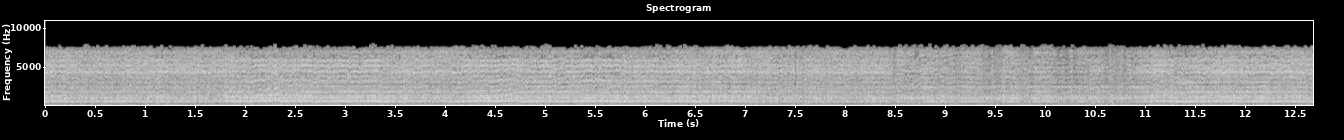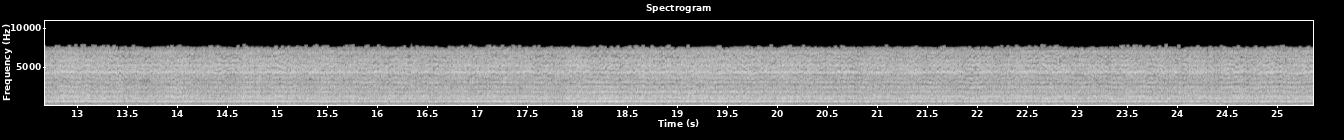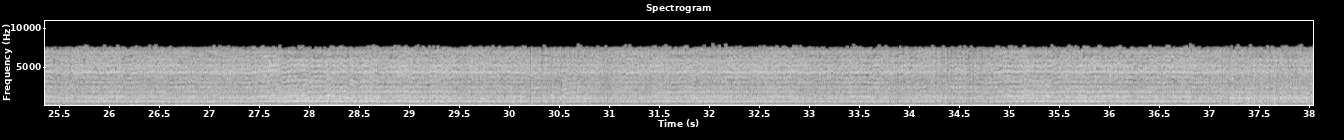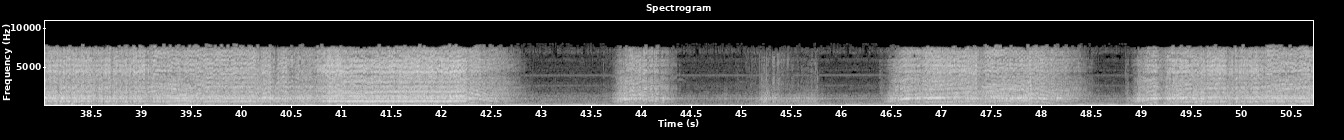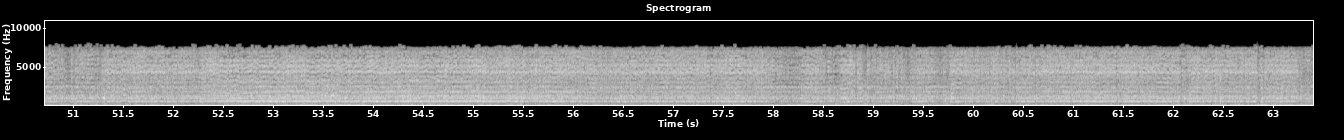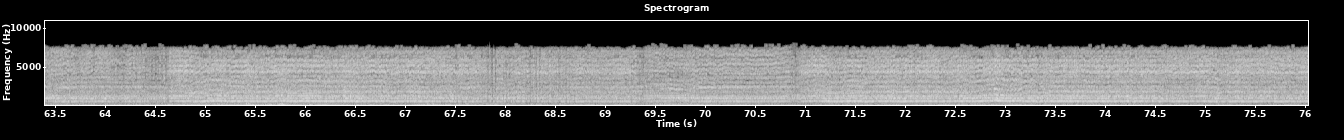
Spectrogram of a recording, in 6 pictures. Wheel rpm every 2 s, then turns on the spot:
160, 160, 160, 160, 160, 160, 160, 160, 160, 160, 160, 160, 160, 160, 160, 160, 160, 160, 160, 160, 160, 60, 10, 70, 80, 160, 160, 160, 160, 160, 160, 160, 160, 160, 160, 160, 160, 160.
44-46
